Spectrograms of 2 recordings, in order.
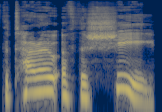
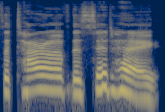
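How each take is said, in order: First: The last word sounds like one syllable, 'she'. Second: The last word is sounded out as spelled, 'sid-hee'. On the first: The speaker knows the name from the book. The speaker calls it right. "Of course" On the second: The speaker has not read the book. The speaker calls it wrong. "You can tell when people haven't read the book"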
